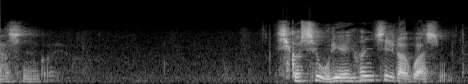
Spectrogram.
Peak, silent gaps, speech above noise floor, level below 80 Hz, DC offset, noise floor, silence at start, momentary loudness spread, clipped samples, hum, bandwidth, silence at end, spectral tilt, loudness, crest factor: -2 dBFS; none; 29 dB; -60 dBFS; under 0.1%; -47 dBFS; 0 s; 20 LU; under 0.1%; none; 8.6 kHz; 0 s; -3.5 dB/octave; -15 LUFS; 20 dB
